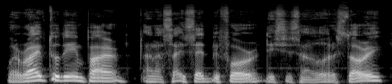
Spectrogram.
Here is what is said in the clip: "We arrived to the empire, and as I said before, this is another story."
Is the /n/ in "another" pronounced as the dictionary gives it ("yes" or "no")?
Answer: no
